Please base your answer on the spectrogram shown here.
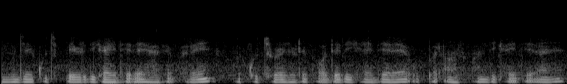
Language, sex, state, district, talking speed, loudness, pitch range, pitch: Hindi, male, Maharashtra, Aurangabad, 235 wpm, -35 LUFS, 110-125 Hz, 115 Hz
